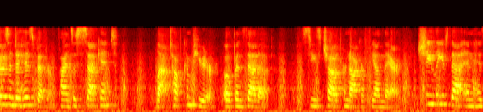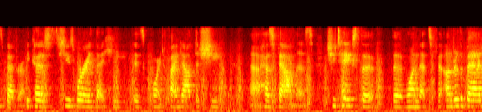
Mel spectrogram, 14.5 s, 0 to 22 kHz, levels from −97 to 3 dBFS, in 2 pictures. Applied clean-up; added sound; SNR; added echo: none; Train; 13 dB; none.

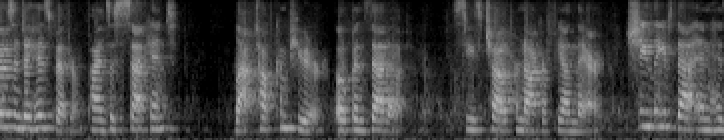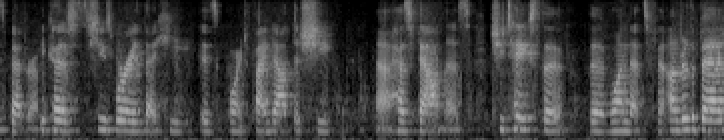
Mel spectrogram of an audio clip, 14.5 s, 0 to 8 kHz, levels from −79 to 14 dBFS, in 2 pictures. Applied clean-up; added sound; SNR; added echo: neural separator model SepFormer DNS4.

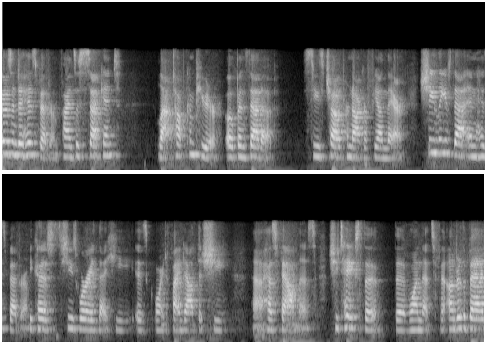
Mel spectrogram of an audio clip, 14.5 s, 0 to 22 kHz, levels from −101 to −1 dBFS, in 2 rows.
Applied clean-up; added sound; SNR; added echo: none; none; none; none.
